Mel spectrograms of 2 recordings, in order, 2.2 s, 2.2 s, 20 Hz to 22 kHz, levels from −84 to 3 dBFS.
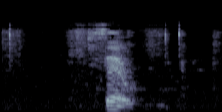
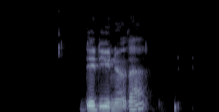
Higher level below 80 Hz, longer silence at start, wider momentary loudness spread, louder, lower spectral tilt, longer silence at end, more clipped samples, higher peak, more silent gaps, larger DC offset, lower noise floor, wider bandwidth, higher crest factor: second, -88 dBFS vs -72 dBFS; second, 0.05 s vs 0.8 s; second, 16 LU vs 24 LU; about the same, -32 LUFS vs -33 LUFS; second, -0.5 dB/octave vs -6 dB/octave; second, 0.05 s vs 0.4 s; neither; about the same, -14 dBFS vs -16 dBFS; neither; neither; second, -64 dBFS vs under -90 dBFS; second, 10.5 kHz vs 12 kHz; about the same, 22 dB vs 20 dB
